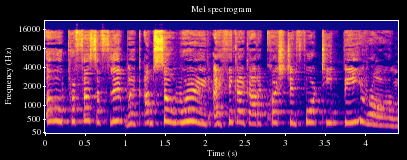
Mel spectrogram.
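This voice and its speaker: This is a put-on character voice with an extremely high pitch. The pace is moderate. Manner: mocking, anxious.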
